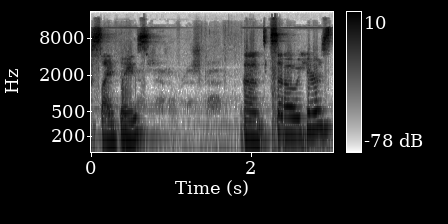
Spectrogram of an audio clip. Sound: background chatter

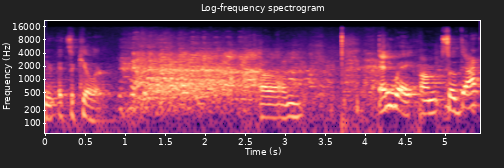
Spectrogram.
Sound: audience laughter

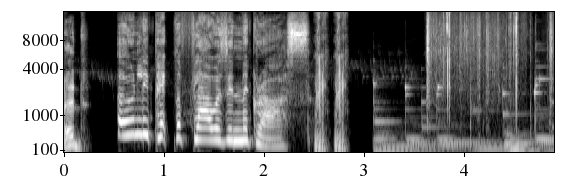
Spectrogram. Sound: snorting

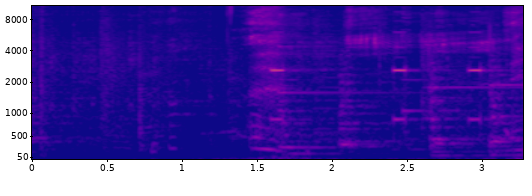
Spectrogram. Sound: Carl grunting

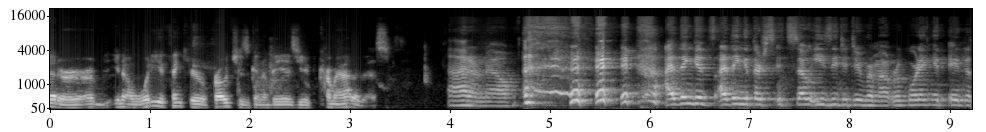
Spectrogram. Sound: laughing

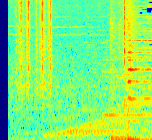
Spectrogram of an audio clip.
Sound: keys clicking; whimsical music

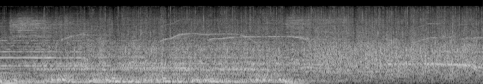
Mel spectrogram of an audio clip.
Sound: audience applause

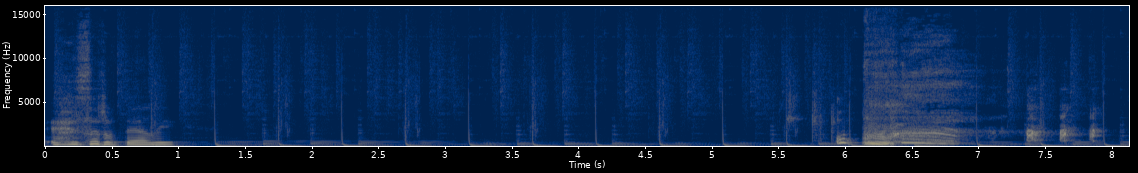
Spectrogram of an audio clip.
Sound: laughs

